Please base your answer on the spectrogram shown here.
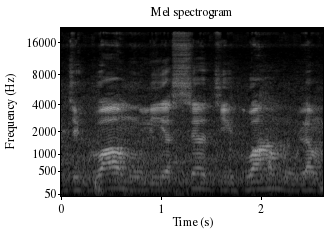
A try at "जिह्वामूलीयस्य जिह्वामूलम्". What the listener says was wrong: जिह्वा, वहाँ भी जिह्वा मूलम, हाँ, जिह्वा नहीं ना बोल रहे हो, लग रहा है कि वाह वाह कर रहे हो।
